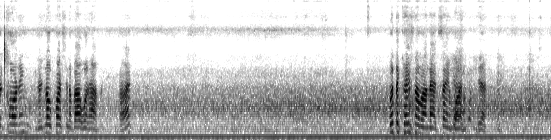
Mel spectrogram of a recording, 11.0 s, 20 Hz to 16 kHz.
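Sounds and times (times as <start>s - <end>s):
constant low hum: 0.0s - 11.0s
thin steady high tone: 0.0s - 11.0s.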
